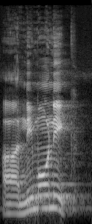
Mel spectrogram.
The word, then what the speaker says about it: mnemonic: Now see, first word I have written mnemonic. So M is silent here. Mnemonic is a method.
